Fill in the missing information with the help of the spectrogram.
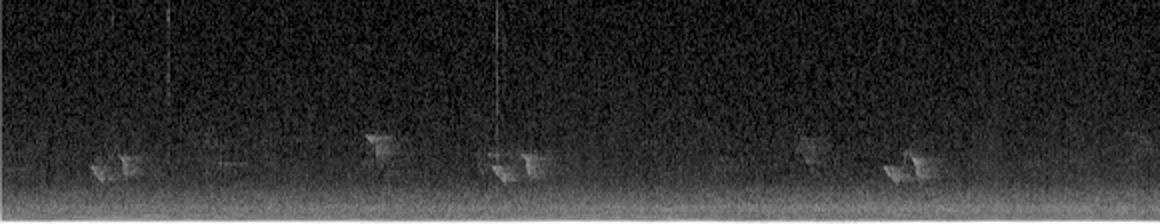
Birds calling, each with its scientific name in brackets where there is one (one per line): unidentified bird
